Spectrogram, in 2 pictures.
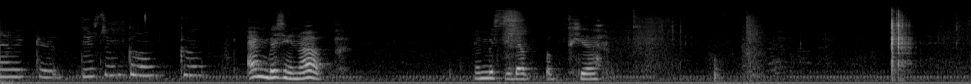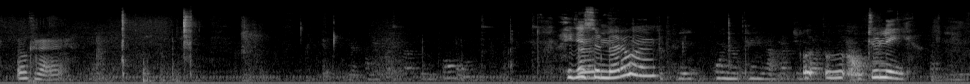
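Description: Another young girl speaks softly close by.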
